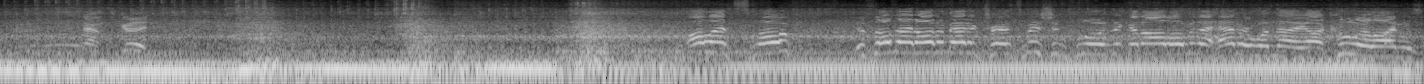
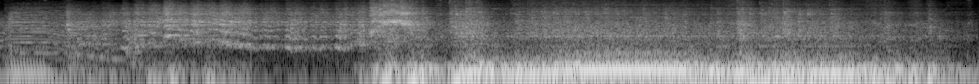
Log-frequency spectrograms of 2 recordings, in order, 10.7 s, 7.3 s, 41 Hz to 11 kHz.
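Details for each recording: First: Junkyard Pontiac T-37 revived with a new carburetor, mixture just richened: a deep V8 holds a steady, even burble with no stumble or knock, with voices and music over it. The engine runs cleanly. Normal running. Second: Pontiac T-37 junkyard car, fed gas from a jug via mechanical fuel pump: steady starter cranking around four beats a second, never fires; crank no start from failed mechanical fuel pump.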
